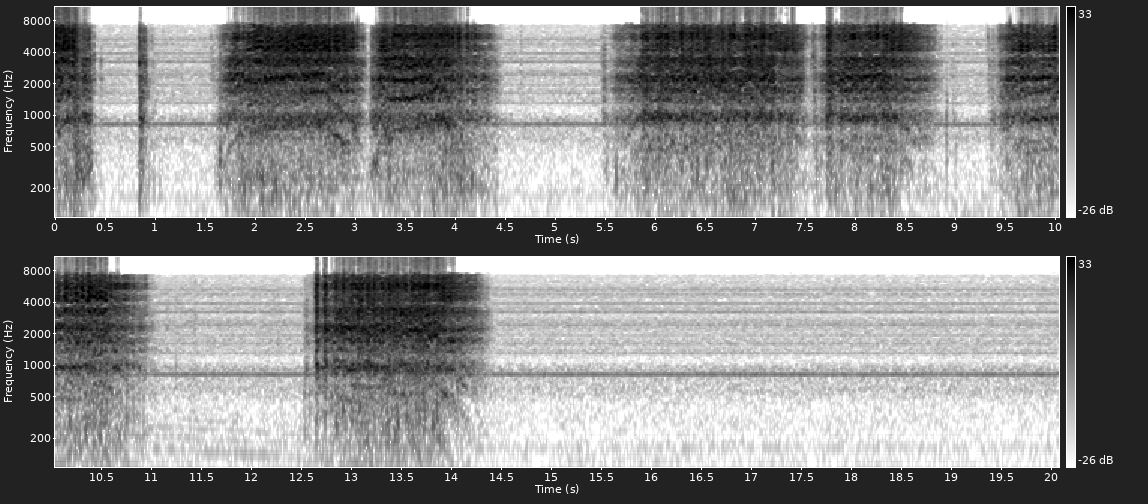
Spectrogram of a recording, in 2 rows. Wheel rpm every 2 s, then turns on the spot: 50, 130, 40, 110, 50, 50, 80, 10, 0, 0.
none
